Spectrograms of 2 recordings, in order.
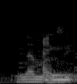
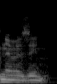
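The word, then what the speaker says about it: Mnemosyne: That's how it's said. Nemosine. Yeah, it's such a weird. I always called it Nemosine, but I said limousine because it sounds like a Nemosine. limousine. No, but it is Nemosine.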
